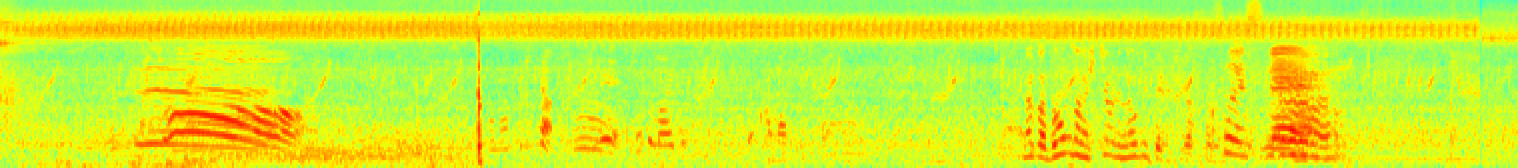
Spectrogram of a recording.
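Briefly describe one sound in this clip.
Young women call out with excitement close by.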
